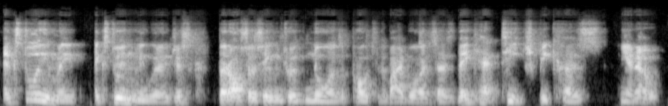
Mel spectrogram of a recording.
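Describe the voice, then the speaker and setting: A man's voice: lowish voice, expressive, a little fast, bright, forceful tone, low-quality recording. A man hosting a casual commentary chat in a blunt, sardonic, sweary way. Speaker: host.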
